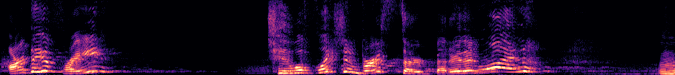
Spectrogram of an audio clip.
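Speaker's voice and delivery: usual speaking voice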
